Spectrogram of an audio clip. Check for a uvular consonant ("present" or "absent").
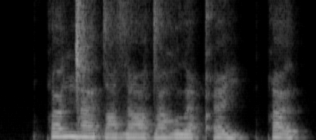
present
